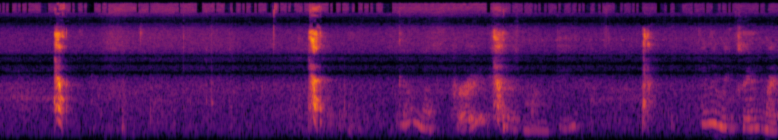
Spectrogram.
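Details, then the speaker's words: Baby with hiccups: sharp, abrupt hiccup sounds, four in about eight seconds, with soft baby vocal sounds between them; typical hiccups. "you ruined my hiccups cuz of that a real good hiccups huh oh that's a big"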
